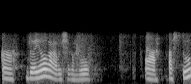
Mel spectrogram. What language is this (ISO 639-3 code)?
san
